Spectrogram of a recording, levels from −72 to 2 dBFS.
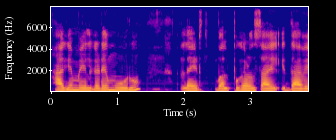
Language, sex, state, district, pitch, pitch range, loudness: Kannada, female, Karnataka, Bidar, 205 Hz, 200-210 Hz, -17 LUFS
